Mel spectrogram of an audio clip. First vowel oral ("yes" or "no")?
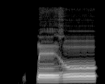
no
